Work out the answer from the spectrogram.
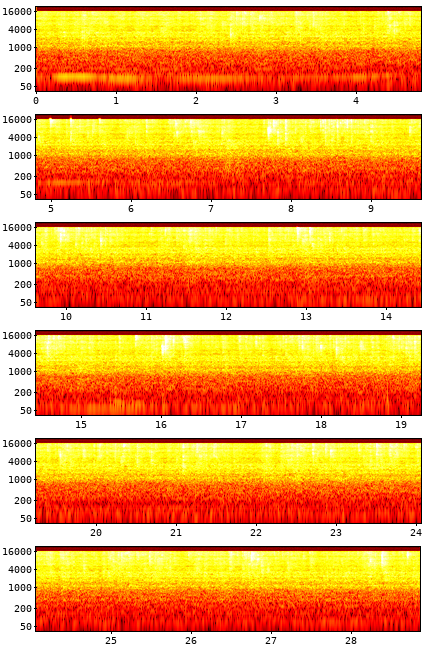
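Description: Steady rain falling, with sharp drop clicks scattered through it. A low hum sits under the rain for the first few seconds, then fades.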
